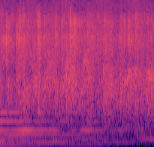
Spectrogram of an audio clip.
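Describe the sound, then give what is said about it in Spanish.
An audience applauds the Lord after a prayer in a steady, continuous wash of clapping, with a sustained keyboard or organ chord holding underneath. “¿Por qué no le damos otro aplauso a nuestro Señor?”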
